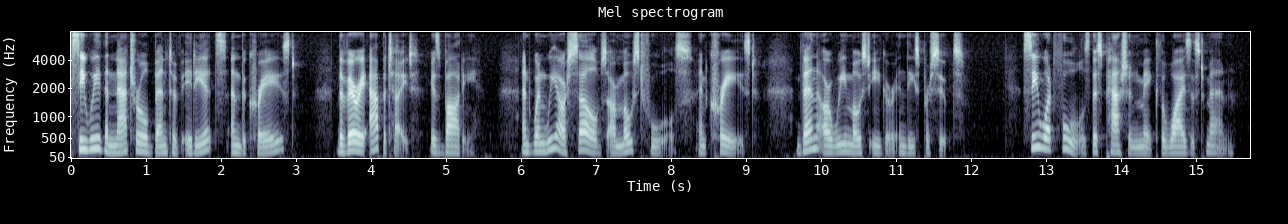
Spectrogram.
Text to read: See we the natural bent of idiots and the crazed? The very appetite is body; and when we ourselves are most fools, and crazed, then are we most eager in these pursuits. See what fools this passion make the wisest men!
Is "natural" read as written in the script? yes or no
yes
